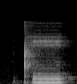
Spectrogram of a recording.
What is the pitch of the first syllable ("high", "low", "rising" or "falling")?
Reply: low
